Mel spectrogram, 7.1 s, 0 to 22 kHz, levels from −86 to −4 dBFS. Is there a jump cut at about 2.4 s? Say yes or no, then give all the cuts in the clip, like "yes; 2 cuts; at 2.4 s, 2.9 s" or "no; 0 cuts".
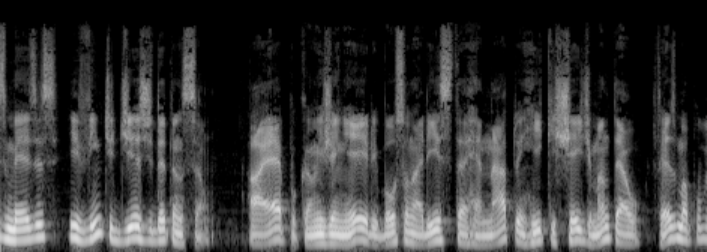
yes; 1 cut; at 2.4 s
